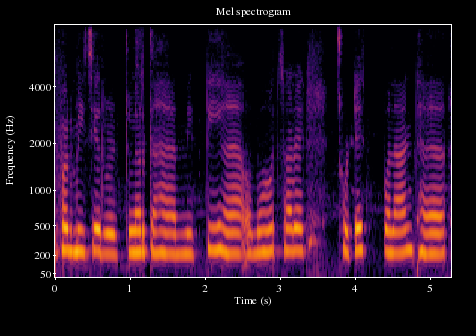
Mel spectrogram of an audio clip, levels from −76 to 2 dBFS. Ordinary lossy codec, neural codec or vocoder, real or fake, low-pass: none; codec, 16 kHz, 1 kbps, X-Codec, HuBERT features, trained on balanced general audio; fake; none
